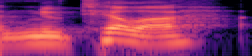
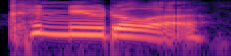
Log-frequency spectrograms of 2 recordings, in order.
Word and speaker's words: Knuutila: have i might be saying her last name wrong uh nutilla hi how are you hi it's a canoodler oh my god talk about getting yeah people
